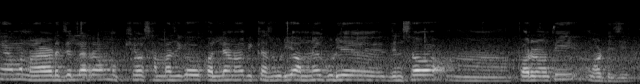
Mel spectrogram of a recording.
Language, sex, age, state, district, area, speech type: Odia, male, 18-30, Odisha, Nayagarh, rural, spontaneous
